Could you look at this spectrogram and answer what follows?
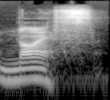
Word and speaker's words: knife: and remember listeners that knife with an F is the singular K n IFE so the K is silent knife but the plural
